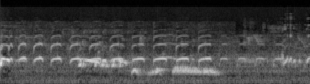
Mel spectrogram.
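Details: Zebra doves of the local type, recorded as a lure for other doves: regularly repeated short, bright coos, about four per second, with a lower, hoarse cooing phrase rising partway through.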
